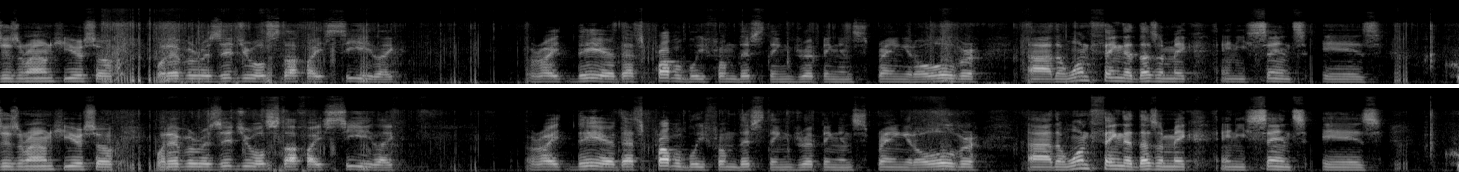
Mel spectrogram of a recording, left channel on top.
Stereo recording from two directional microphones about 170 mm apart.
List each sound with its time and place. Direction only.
0.0 s speech: 20° right (ahead or behind); by 3.9 s 40° right (ahead or behind)
5.3 s speech: 40° right (ahead or behind)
